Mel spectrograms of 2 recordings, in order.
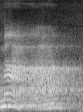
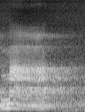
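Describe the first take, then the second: First: The pitch dips down then rises again. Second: The pitch stays level and neutral. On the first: "starts high, dips down, and then goes back up" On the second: "the neutral tone"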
